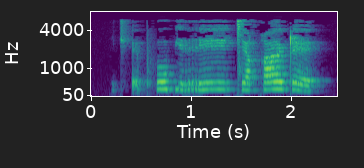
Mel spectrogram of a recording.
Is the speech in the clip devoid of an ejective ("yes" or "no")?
no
